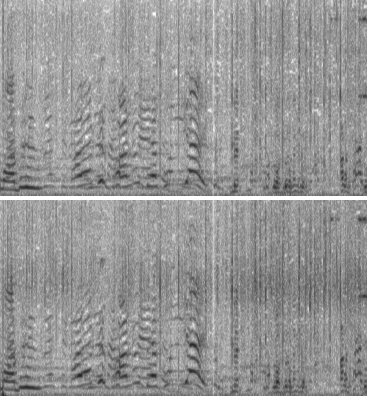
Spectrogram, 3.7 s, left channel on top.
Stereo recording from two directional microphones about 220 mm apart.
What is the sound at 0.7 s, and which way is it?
A child's voice, 25° right (ahead or behind).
